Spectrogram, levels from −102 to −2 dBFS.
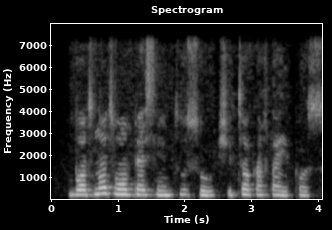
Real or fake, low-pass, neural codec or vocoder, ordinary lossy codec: real; 7.2 kHz; none; none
